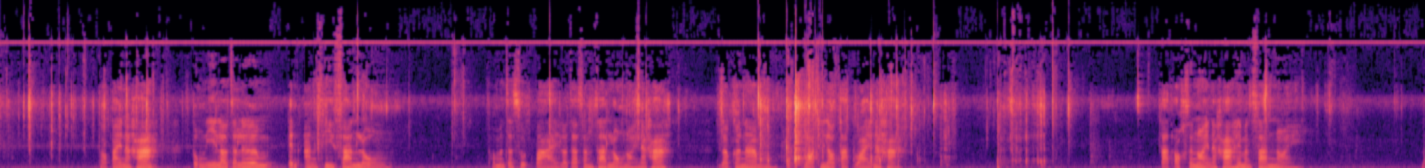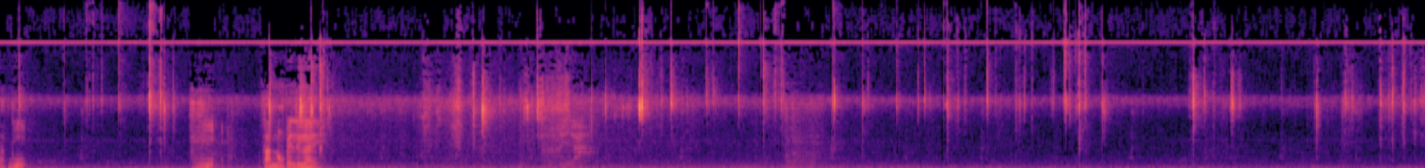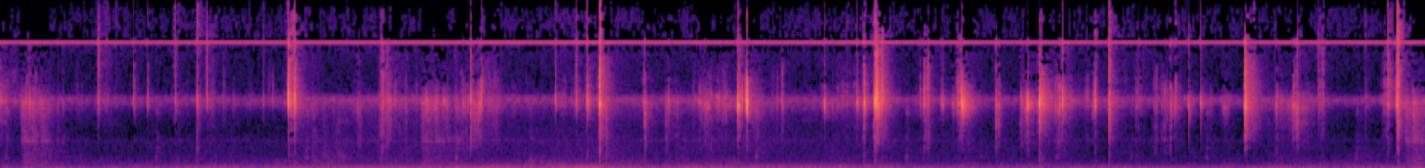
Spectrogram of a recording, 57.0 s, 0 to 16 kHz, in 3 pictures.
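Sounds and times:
scissors snipping plastic straws: 45.4 - 48.4, 49.0 - 55.7.

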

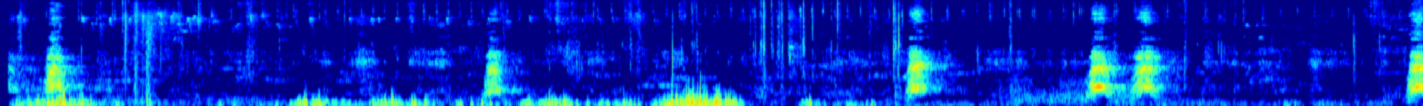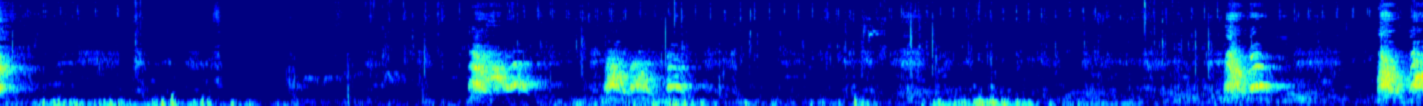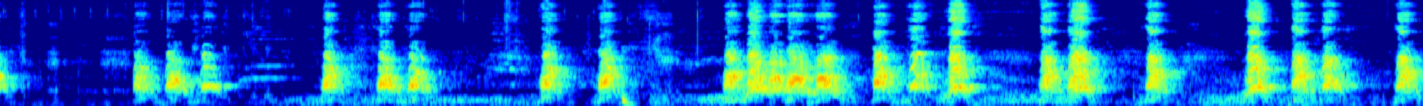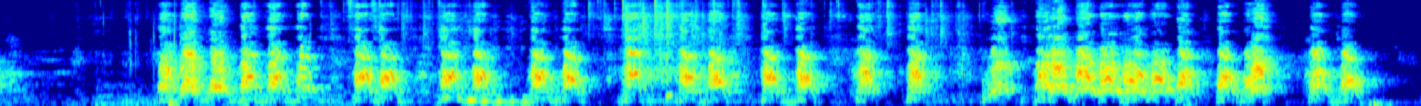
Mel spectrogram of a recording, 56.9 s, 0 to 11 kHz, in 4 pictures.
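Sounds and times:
dog barking: 0.1 - 0.9, 4.8 - 5.2, 9.0 - 9.5, 10.8 - 11.9, 14.1 - 14.6, 18.9 - 21.2, 26.4 - 27.1, 28.0 - 28.7, 29.8 - 30.8, 31.7 - 33.0, 33.8 - 34.8, 35.7 - 43.0, 44.2 - 56.5.

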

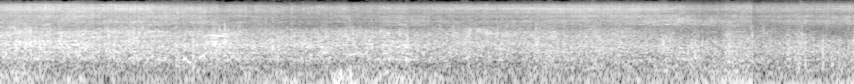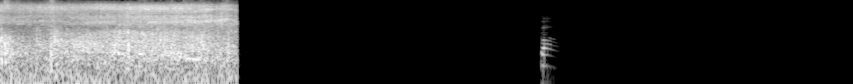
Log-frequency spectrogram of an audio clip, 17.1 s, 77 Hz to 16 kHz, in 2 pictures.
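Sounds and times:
toy trains running on track: 0.0 - 11.0.

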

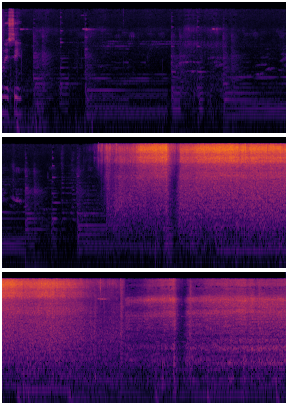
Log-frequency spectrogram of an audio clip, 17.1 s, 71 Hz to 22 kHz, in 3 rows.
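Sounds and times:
firework fountain hissing: 7.6 - 17.0.

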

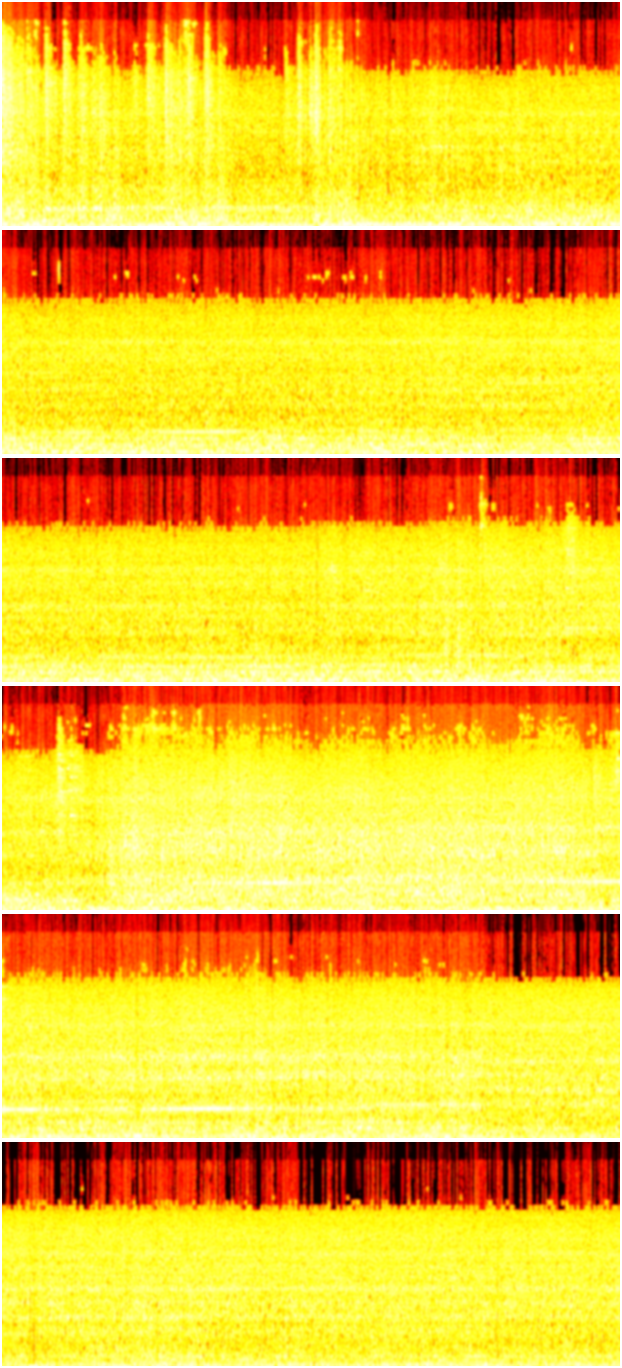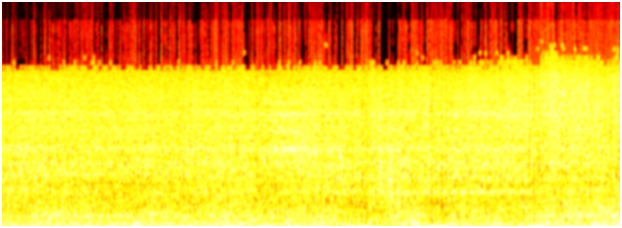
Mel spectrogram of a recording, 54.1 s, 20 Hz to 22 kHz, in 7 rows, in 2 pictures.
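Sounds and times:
faint traction motor whine: 0.0 - 54.0
train wheels rumbling on rails: 0.0 - 54.0.

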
